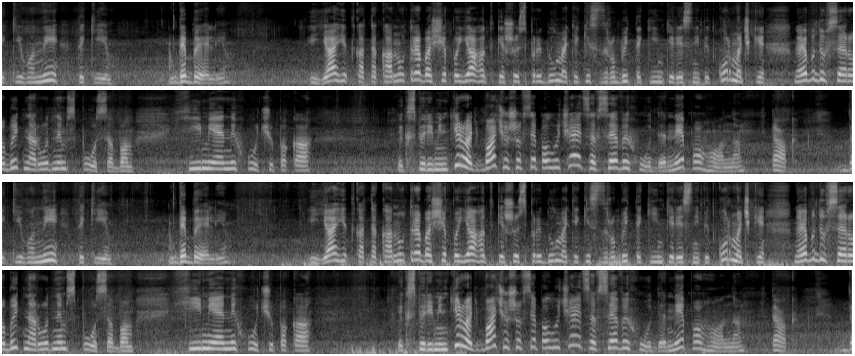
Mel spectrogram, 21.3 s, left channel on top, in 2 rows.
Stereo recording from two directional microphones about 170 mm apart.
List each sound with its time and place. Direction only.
0.3 s speech: 15° right (ahead or behind)
3.8 s speech: 15° right (ahead or behind)
15.5 s speech: 20° right (ahead or behind)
